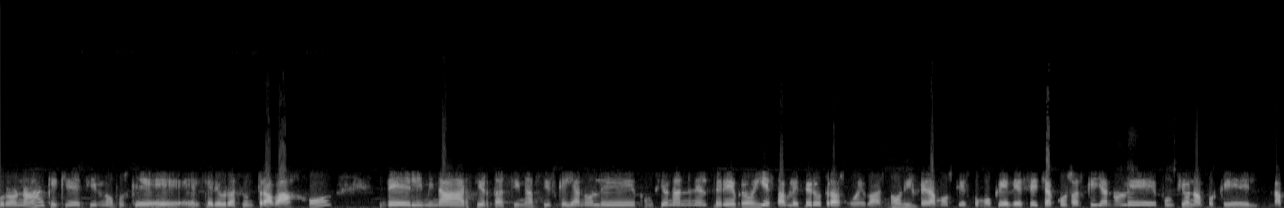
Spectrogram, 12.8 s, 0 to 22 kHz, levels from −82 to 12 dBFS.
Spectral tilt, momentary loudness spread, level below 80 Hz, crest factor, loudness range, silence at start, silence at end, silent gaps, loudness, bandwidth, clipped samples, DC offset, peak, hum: -4 dB/octave; 9 LU; -66 dBFS; 20 dB; 2 LU; 0 s; 0 s; none; -27 LUFS; 9.2 kHz; under 0.1%; under 0.1%; -8 dBFS; none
